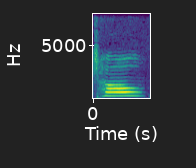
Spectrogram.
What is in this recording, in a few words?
"chou1", Chinese pinyin; 抽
